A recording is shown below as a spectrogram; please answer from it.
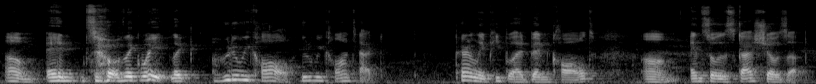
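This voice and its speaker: An American man in casual storytelling, animated and laughing as he acts out what people said. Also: fairly high pitch, normal speed. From United States. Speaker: vlogger.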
